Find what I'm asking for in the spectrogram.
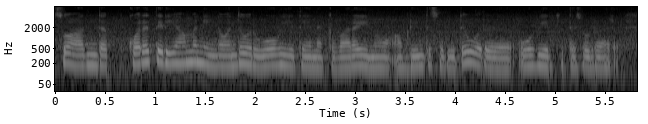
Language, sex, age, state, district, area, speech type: Tamil, female, 45-60, Tamil Nadu, Chennai, urban, spontaneous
